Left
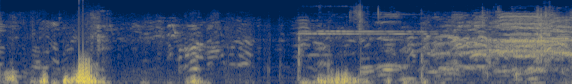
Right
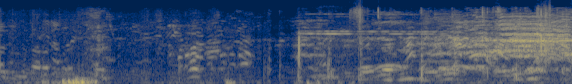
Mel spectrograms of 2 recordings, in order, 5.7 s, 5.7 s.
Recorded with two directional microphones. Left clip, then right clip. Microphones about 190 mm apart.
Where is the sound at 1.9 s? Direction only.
55° right (ahead or behind).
